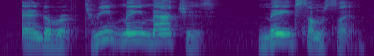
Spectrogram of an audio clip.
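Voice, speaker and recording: Against music in the background, a man speaks with very wide pitch swings. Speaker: wrestling video reviewer. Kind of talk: casual review monologue. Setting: at home, neighbors nearby. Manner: quiet, holding back volume.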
